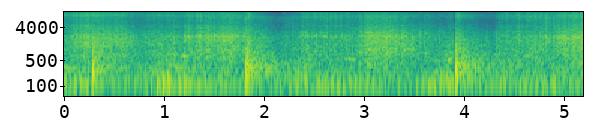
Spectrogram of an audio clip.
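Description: Aerial fireworks bursting overhead: three sharp bangs, about a second and a half to two seconds apart, with crackling and hissing from the burning stars between them.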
